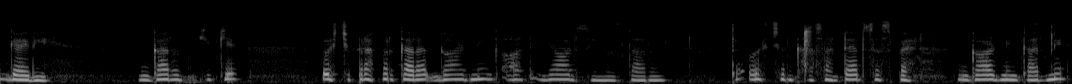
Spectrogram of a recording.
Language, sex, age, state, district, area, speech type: Kashmiri, female, 45-60, Jammu and Kashmir, Bandipora, rural, spontaneous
